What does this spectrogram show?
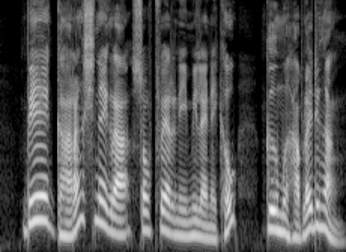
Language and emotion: Bodo, surprised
